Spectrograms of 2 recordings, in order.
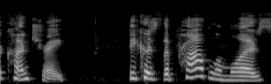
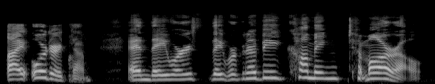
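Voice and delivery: normal talking voice

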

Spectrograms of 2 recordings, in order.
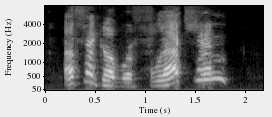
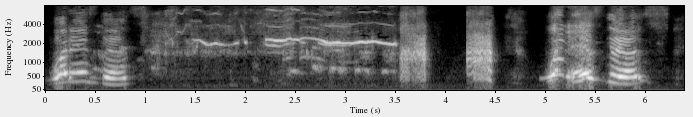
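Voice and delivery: high-pitched disbelief; 13 semitones higher, slower than usual. Real, not acted. Laughing freakout at filter.

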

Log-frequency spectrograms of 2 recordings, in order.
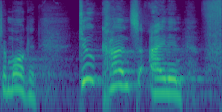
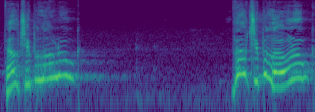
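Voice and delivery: eager question; 6 semitones higher than usual. Retold or imitated. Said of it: "David fragte".

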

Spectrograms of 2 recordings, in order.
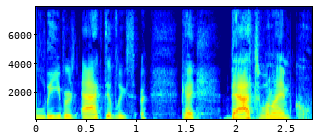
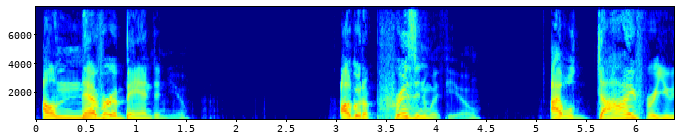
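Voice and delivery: bold vow; 4 semitones higher, 4 dB louder than usual. Acted. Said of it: "Peter went from".

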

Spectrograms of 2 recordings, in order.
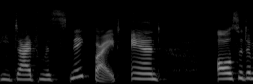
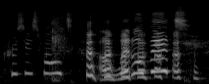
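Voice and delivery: sly laughing aside; slow, giggling tease; 13 semitones higher, 8 dB louder than usual. Acted. Narrator teasing that it was Chrissy's fault, laughing.

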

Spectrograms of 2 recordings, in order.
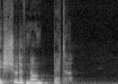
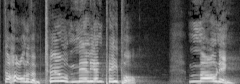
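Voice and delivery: higher, louder, laughing in disbelief; slow, incredulous emphasis on the crowd moaning; half-laughing exasperation at two million moaners; exasperated laughing disbelief; 9 semitones higher, 6 dB louder, slower than usual. Real, not acted.

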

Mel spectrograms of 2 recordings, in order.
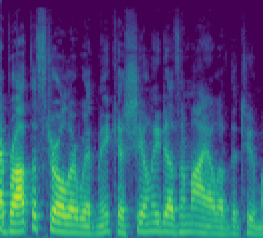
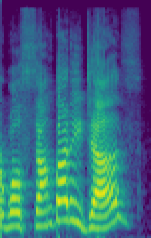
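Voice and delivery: raised, exasperated telling-off; indignant scolding; 6 semitones higher, 4 dB louder than usual. Retold or imitated. Neighbor scolding the woman who keeps calling 911, indignant raised voice. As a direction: scold her for abusing the system. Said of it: "And I said to her".

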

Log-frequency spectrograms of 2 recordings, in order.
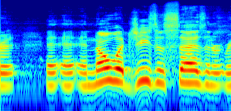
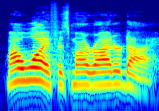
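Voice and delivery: ordinary talk, nothing marked

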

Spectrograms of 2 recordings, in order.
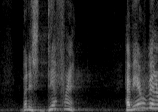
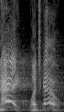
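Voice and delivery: higher, louder "Hey, let's go"; much louder pushy "Hey, let's go"; barking order; 8 semitones higher, 7 dB louder, slower than usual. Retold or imitated. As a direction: bark it as a demand.

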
